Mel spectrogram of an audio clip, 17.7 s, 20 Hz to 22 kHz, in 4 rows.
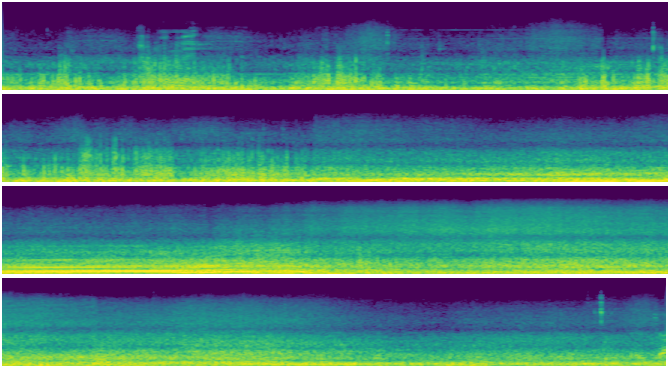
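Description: A Skeeter FX21 bass boat runs on open water, its engine a steady low drone mixed with rushing wind buffeting the microphone and water noise throughout.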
